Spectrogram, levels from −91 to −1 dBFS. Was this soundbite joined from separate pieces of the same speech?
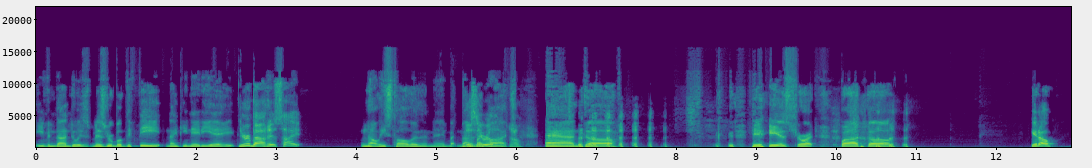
no; 0 cuts

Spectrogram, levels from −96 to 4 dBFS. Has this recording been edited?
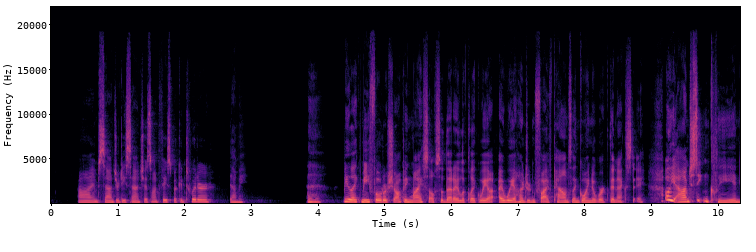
yes; 1 cut; at 2.6 s

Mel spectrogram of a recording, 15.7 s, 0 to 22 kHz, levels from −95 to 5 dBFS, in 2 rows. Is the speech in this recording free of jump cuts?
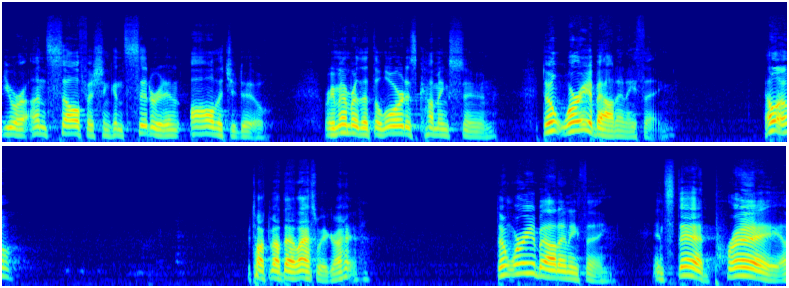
yes; 0 cuts

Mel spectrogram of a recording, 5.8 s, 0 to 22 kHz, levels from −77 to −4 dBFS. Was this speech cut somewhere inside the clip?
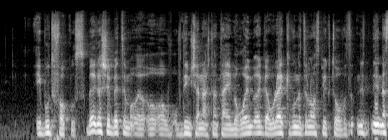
no; 0 cuts

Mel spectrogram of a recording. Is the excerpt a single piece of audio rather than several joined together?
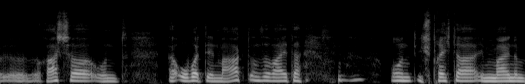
no; 1 cut; at 3.4 s

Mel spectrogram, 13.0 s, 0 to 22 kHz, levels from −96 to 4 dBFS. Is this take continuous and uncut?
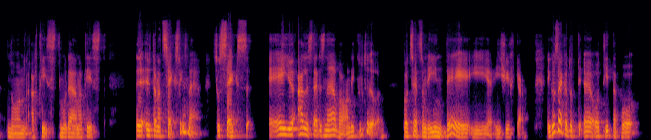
yes; 0 cuts

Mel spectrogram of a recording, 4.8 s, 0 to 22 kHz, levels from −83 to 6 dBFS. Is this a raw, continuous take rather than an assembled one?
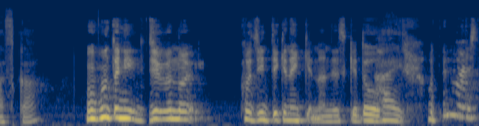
yes; 0 cuts

